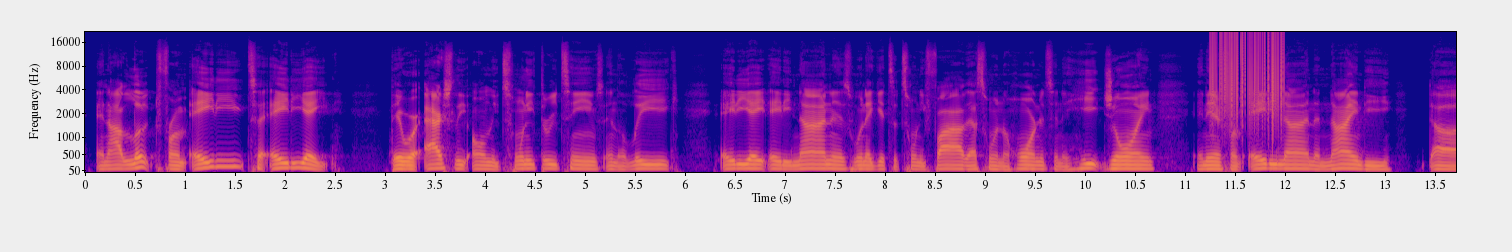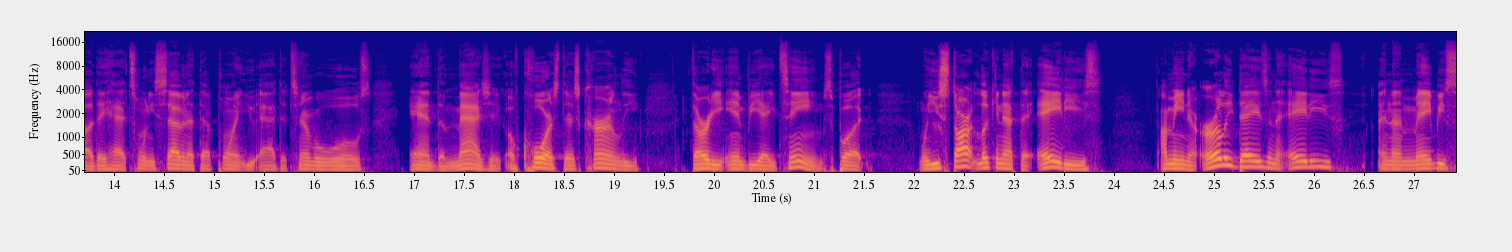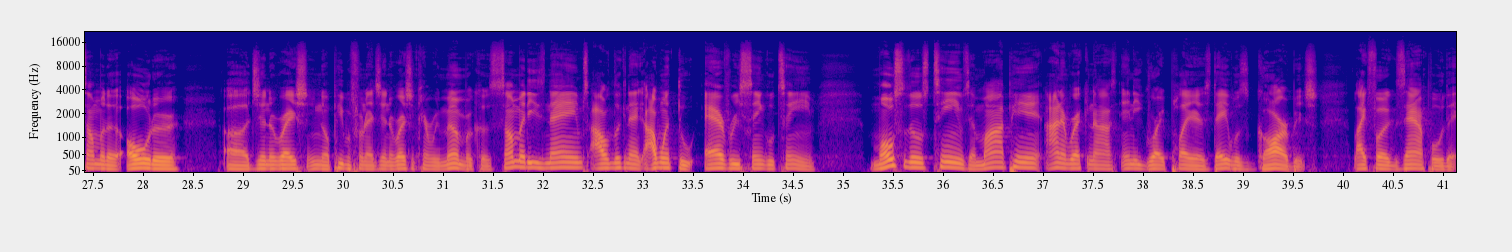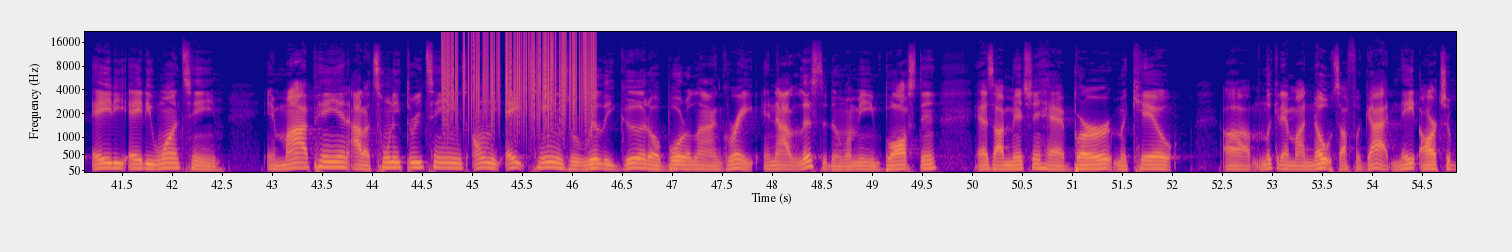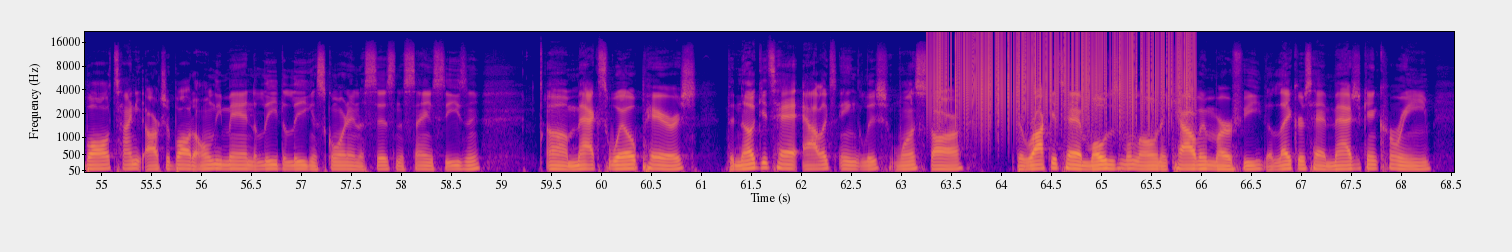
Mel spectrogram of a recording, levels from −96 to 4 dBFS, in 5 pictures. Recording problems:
crackling; loud; at 11 s, from 45 to 46 s and from 1:03 to 1:06; 1 dB below the speech

